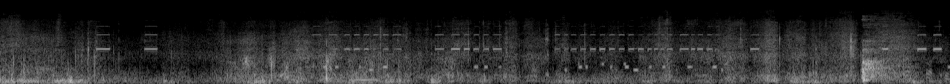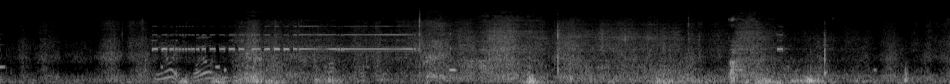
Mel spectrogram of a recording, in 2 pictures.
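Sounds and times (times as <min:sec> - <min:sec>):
lower detector tones changing pitch: 0:03.1 - 0:07.7, 0:11.0 - 0:14.1
high steady metal detector beep: 0:03.1 - 0:07.8, 0:08.8 - 0:09.6, 0:11.0 - 0:14.2.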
